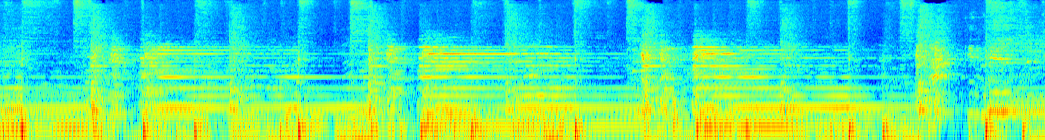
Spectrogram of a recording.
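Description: Live blues band playing an instrumental passage: electric guitar chords over a drum kit and bass.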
